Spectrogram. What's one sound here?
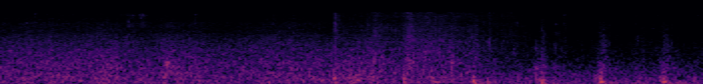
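Water splashes underfoot.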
